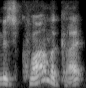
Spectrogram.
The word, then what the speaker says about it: Misquamicut: and I tell people you pronounce it just the way it reads and Miss kwam cut I mean that's I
